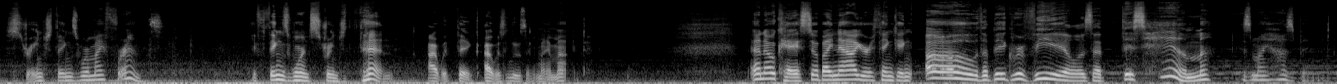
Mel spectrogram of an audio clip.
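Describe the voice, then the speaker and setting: A woman's voice: mid-range voice, animated, measured pace. A woman playing a haunted, sardonic lone driver, confiding her story as horror drama narration. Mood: confiding, defensive. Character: haunted, wry woman driving alone at night, narrating. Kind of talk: first-person audio horror drama narration. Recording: loud music bed under voice. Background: music and vehicle sounds.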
